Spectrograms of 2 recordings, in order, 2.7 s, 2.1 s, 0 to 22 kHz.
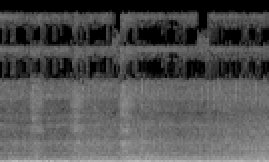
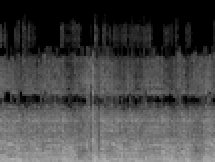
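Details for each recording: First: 1971 Plymouth Fury Grand with a 360 LA V8, abandoned 20+ years, first start after unseizing the carburetor and priming the mechanical fuel pump: a low, steady rumble with an even beat and no knocking. It idles decently. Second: 1971 Plymouth Fury, 360 LA V8, abandoned 20+ years with a seized carburetor, spark confirmed, timing not verified: steady churning turnover with no firing; cranks but won't start; owner suspects plugs wet with Marvel Mystery Oil or valves hanging open.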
